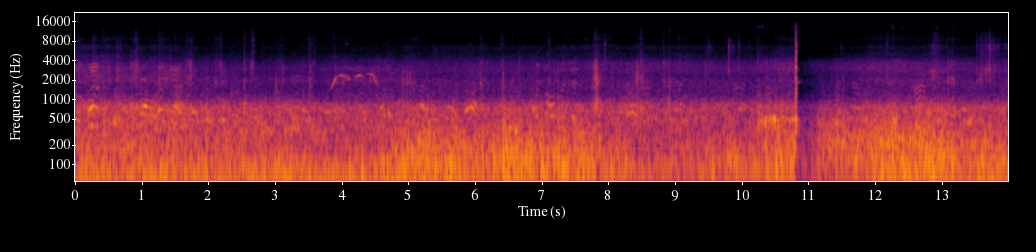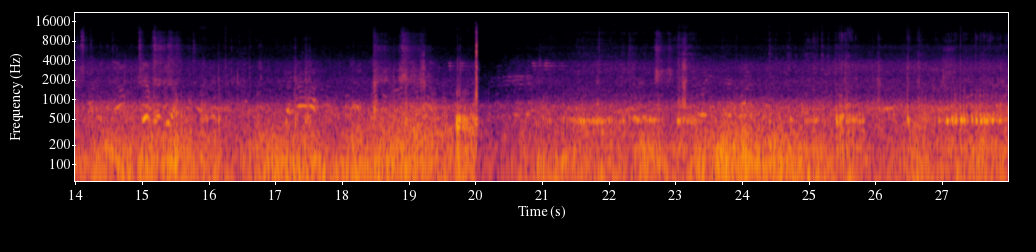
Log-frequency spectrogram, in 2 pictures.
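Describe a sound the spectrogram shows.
Wind buffets a microphone outdoors, rumbling steadily.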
